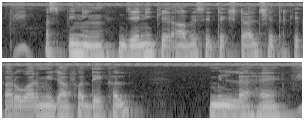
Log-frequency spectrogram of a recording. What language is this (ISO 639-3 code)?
mag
